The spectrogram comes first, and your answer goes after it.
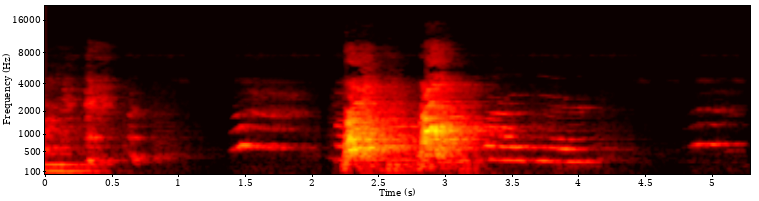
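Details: Playful golden retriever with its mom, a quick pair of loud rough barks in close succession, surrounded by a person's speech before and after.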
